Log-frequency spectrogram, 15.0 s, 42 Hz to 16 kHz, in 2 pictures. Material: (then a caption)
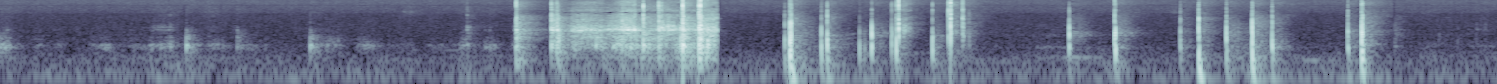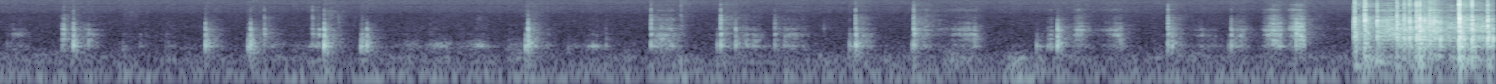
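Metal. Metal nails taped to the fingertips tap and scratch across small, thin white magnetic poetry word tiles on a flat, dark grey metal board. Sharp, dry clicks come in quick irregular bursts, with longer bright scratching passages near 3 seconds and again at the end.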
